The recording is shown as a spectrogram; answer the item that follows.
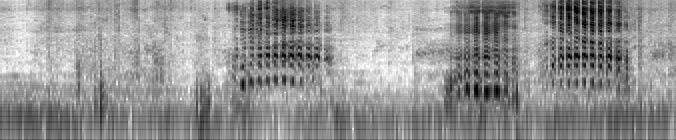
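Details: Homestead goats bleating loudly: three long, strongly quavering bleats around two and a half, five and six seconds, the last two nearly back to back, over faint clicks and a low background hum.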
